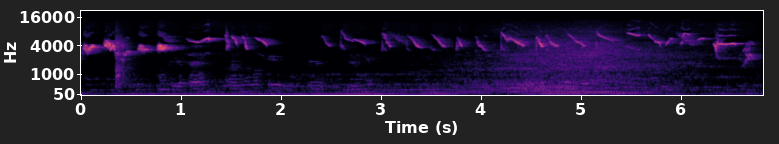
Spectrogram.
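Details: White-eye in Pacitan, played to make contest birds sing: bright high notes at the start, then a steady series of quick downslurred chirps over a murmur of background noise.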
